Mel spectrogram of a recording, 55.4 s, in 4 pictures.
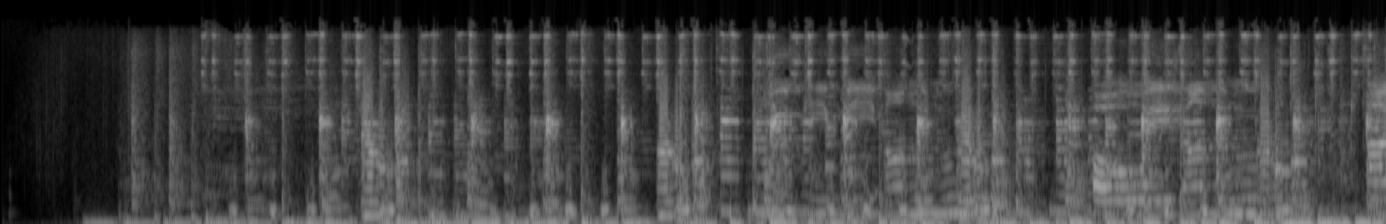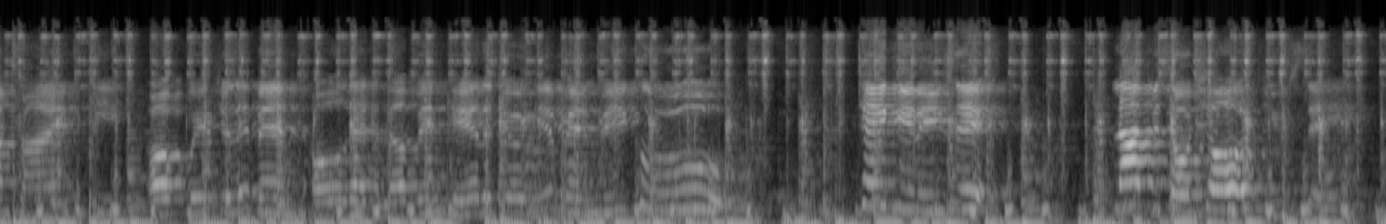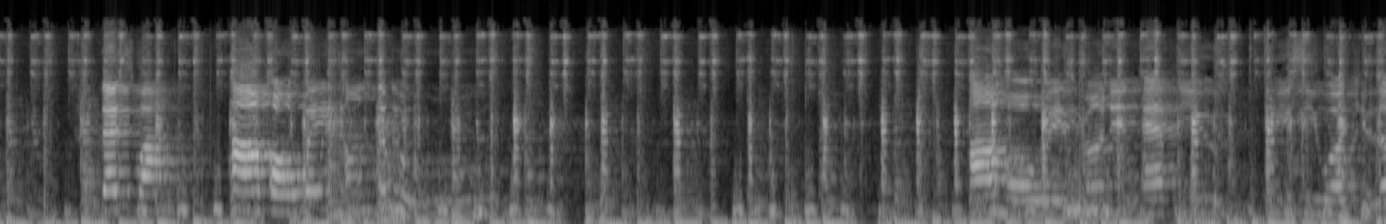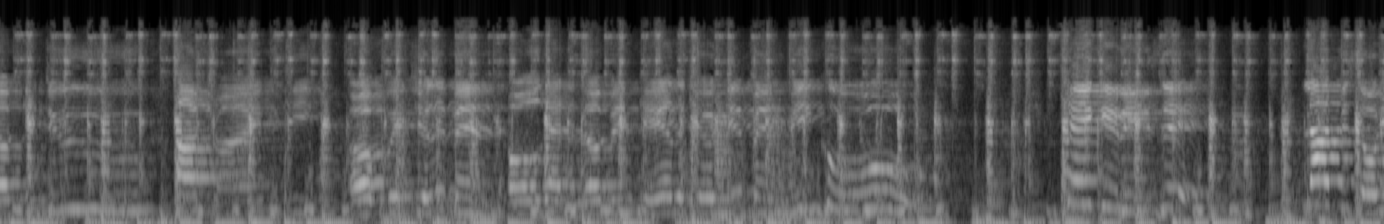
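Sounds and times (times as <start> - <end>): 
reggae music: 0.1 - 55.4.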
